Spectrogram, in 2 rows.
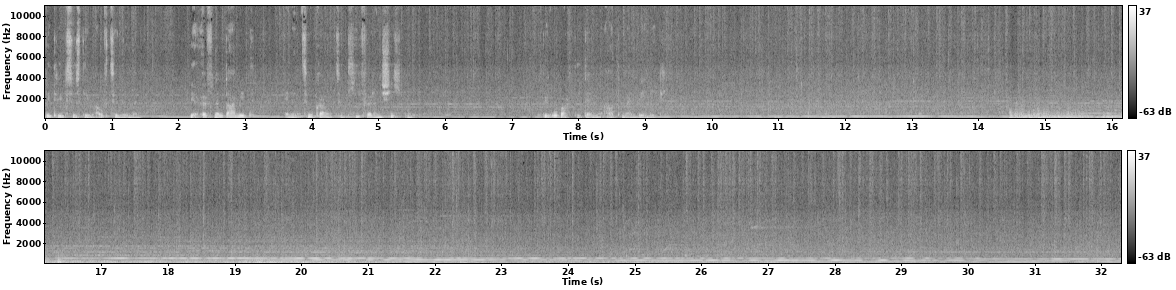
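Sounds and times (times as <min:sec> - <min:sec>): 
speech: 0:00.0 - 0:01.6, 0:02.2 - 0:05.7, 0:07.5 - 0:09.5
soft sustained musical drone: 0:00.0 - 0:32.3
steady rain hiss in the Himalaya in India: 0:00.0 - 0:32.3
deep rumbling thunder in the Himalaya in India: 0:14.4 - 0:29.7.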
